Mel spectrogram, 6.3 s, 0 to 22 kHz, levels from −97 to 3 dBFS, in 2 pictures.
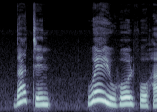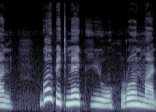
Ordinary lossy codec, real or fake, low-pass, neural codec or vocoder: none; fake; 19.8 kHz; vocoder, 44.1 kHz, 128 mel bands every 512 samples, BigVGAN v2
